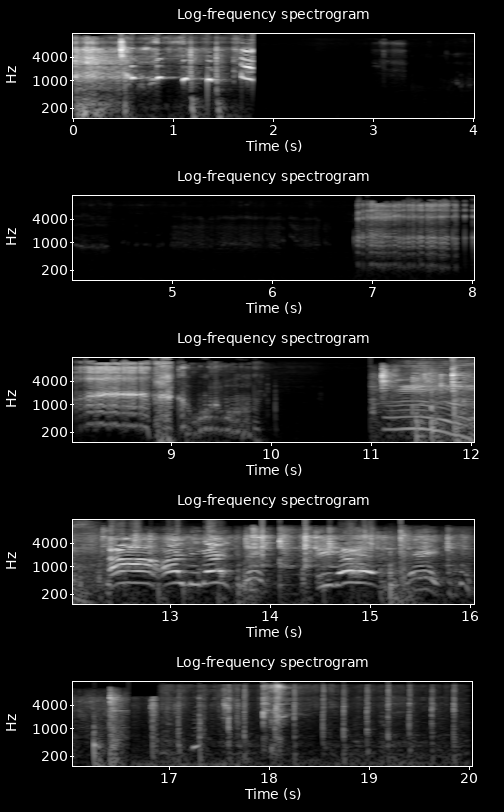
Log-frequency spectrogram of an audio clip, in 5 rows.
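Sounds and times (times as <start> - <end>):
small dog growling: 3.1 - 10.2.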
